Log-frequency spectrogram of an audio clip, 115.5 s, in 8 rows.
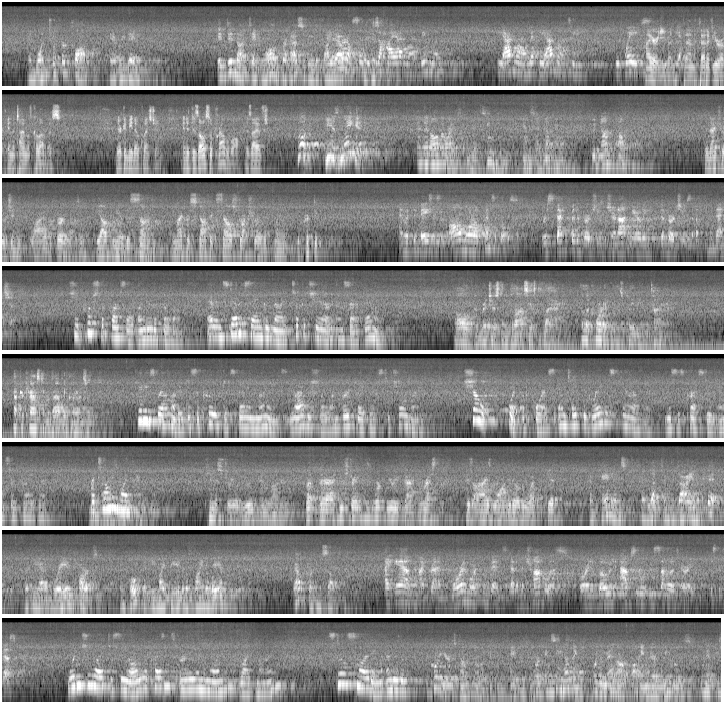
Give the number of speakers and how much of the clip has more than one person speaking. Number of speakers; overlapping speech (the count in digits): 8, about 3%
